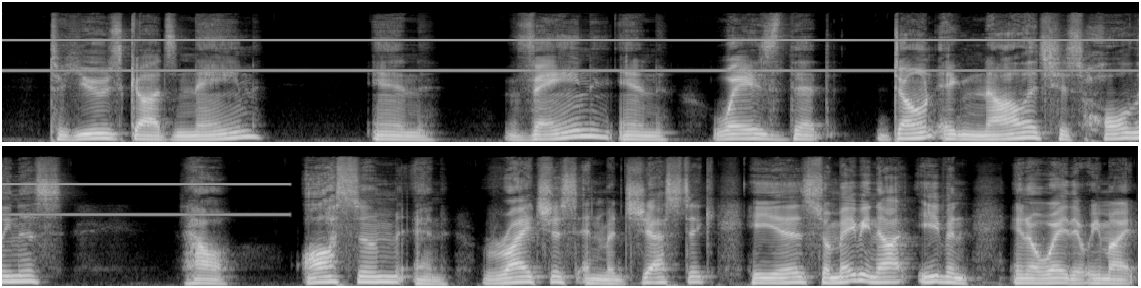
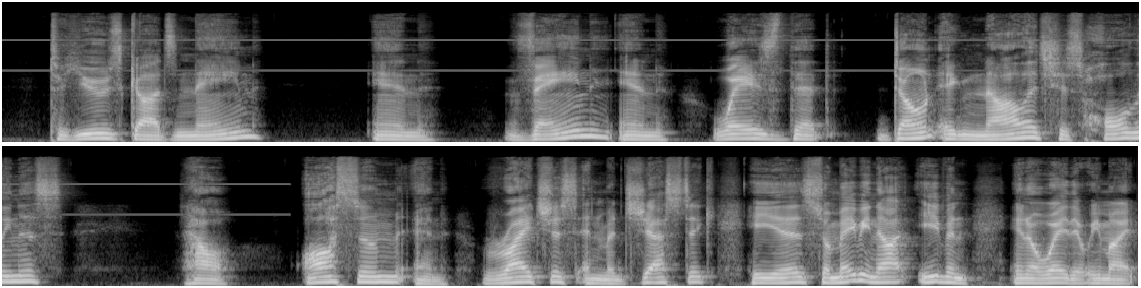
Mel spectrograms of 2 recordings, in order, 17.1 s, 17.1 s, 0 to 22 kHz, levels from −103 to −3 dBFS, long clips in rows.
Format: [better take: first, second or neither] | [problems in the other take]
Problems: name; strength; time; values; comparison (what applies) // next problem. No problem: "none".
second | high-pitched whine; loud; until 11 s; 7 kHz, 8 dB below the speech; faint in the second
